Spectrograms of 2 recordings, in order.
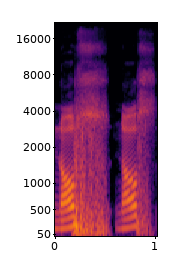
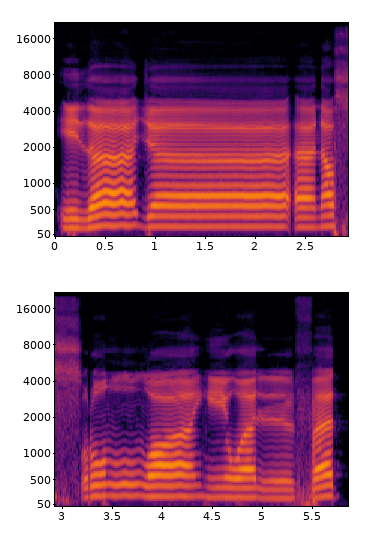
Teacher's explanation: Na itu sifatnya tipis ketika bertemu dengan shad yang sifatnya isti'la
